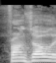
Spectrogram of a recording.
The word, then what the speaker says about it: Fronzoli: franzoi out November 10 did I pronounce that right franzoli franzoi is how you pronounce it that's exactly it all right now what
